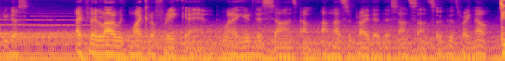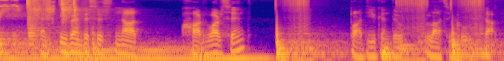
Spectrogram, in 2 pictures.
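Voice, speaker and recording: Middle-aged man, low creaky voice. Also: fairly even intonation. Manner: halting, informal, rambling. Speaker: sound designer demonstrating a software synth. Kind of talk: casual product demo. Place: small home music studio, indoors. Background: synth sounds and music.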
